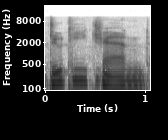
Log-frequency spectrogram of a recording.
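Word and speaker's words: Dutee Chand: Duty Chand.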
